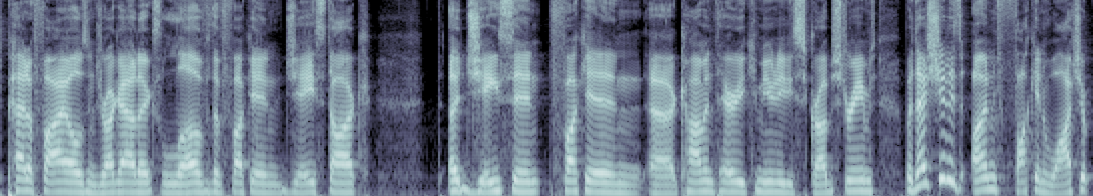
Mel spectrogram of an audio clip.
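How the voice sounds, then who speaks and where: A man's voice: a little high, bright, forceful tone, clear, resonant tone, no echo, studio quality. A man casually ranting as a livestream host, blunt, scornful and swearing heavily. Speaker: livestream host reacting to a video. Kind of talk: casual livestream reaction rant, heavy swearing.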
